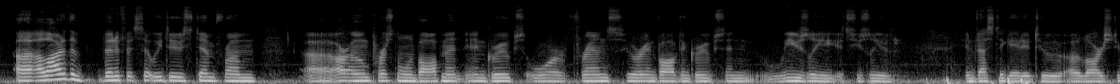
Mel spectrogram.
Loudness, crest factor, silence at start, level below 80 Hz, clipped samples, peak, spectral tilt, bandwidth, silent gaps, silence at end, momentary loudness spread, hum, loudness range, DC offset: -22 LUFS; 16 dB; 0 s; -40 dBFS; under 0.1%; -4 dBFS; -8.5 dB/octave; 13.5 kHz; none; 0 s; 8 LU; none; 2 LU; 0.1%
